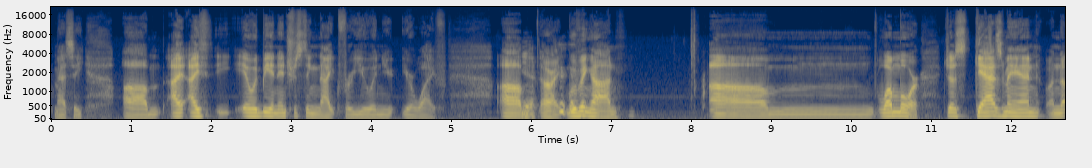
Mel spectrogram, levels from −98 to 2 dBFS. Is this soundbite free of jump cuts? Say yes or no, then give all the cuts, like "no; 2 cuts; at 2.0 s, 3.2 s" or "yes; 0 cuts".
no; 1 cut; at 11.5 s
